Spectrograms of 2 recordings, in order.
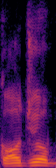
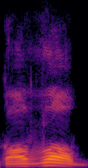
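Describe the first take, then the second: First: The middle consonant is a plain j sound. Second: The middle consonant is said with tongue between teeth. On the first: The speaker calls it wrong. "এইটা হচ্ছে গজব না" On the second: The speaker calls it right. "জিভটা বের করে"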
